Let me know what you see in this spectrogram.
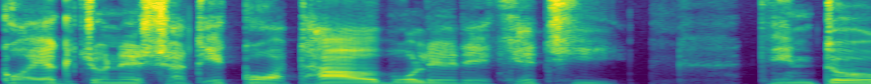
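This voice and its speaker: Using a put-on character voice, a man speaks at a very slow pace in a fairly low pitch with monotone, flat intonation, the sound dry and close with no echo. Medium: audio drama. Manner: affectionate, fatherly.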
